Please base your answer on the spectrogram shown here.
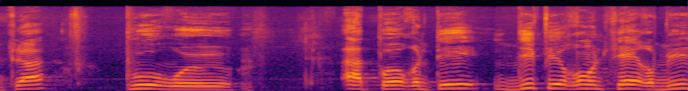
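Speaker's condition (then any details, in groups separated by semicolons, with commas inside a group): Cerebral palsy; birth injury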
